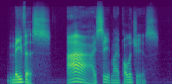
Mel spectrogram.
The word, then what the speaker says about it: Mavis: It's pronounced Mavis.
